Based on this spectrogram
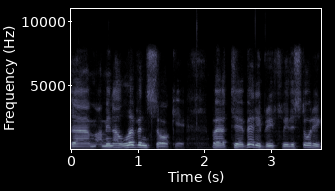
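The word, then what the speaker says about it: Sauchie: Is it Socky? Is that how you say it? I get in trouble for my accent as it is. Never mind pronouncing things wrong. Socky poltergeist.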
